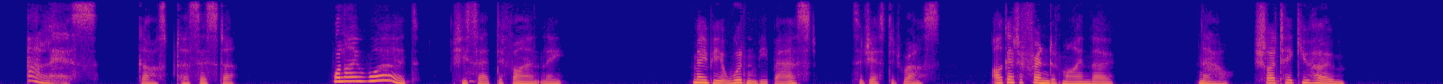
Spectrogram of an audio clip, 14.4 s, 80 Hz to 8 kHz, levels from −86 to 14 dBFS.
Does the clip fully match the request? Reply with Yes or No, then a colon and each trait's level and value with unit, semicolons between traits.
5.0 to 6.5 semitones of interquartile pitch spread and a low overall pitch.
No: wide, 5.6 semitones; high, 190 Hz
